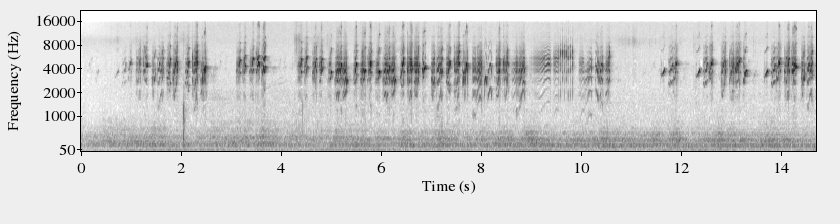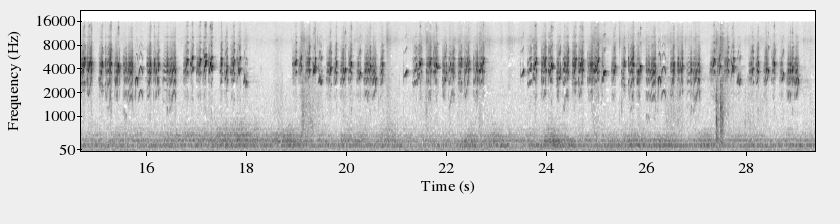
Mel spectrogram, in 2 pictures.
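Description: A songbird singing: long phrases of rapid, high chirps, each lasting a few seconds, separated by short pauses.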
